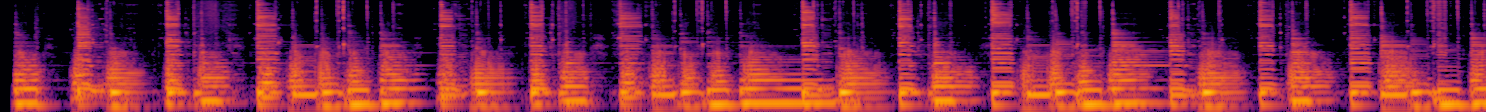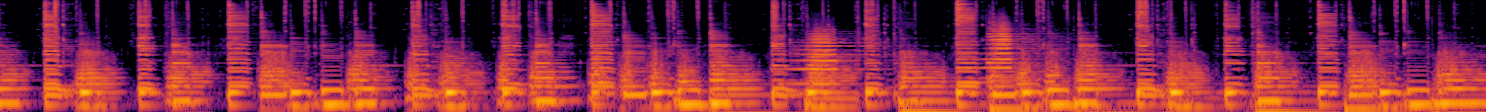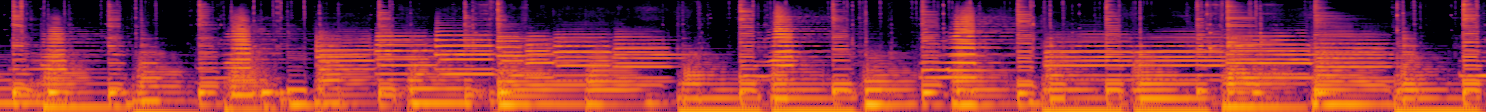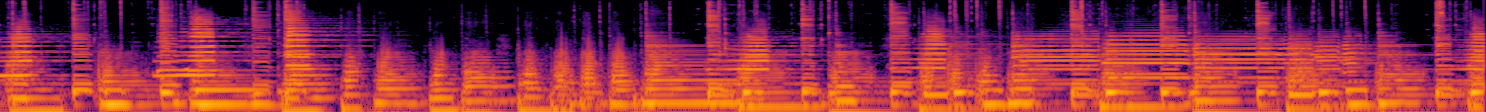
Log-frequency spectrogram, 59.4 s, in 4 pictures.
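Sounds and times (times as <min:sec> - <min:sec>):
instrumental music: 0:00.2 - 0:59.4.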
